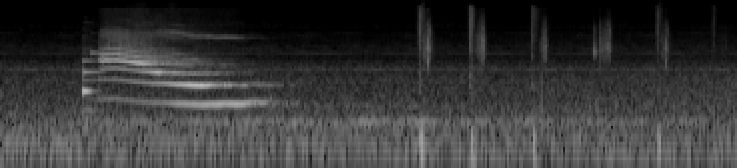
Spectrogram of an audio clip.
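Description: A single drawn-out, rising-then-falling cat meow from Genshin Impact, followed by a few faint clicks and taps against a quiet background hum.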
